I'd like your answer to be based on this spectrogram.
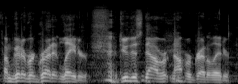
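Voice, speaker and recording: A man from Texas co-casting a game tournament stream, with a naturally loud, carrying voice. His pitch is middling, and faint music plays behind him. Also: rapid-fire. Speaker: co-caster. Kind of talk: casual stream chat.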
